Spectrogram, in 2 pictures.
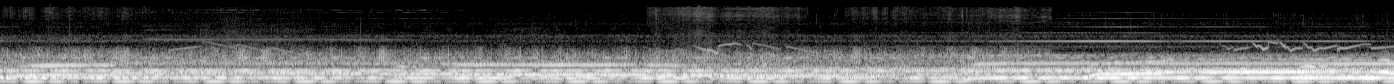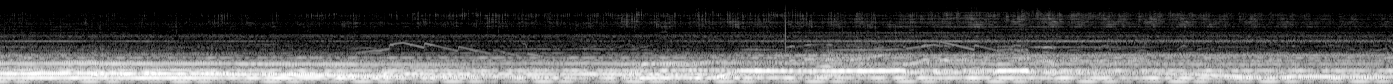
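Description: A wolf pack howls together, many long wavering voices rising and falling over one another in a steady, dense chorus that swells, then dwindles to some short barks, with no talking.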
